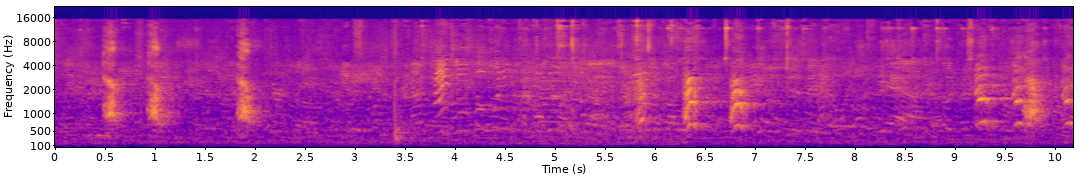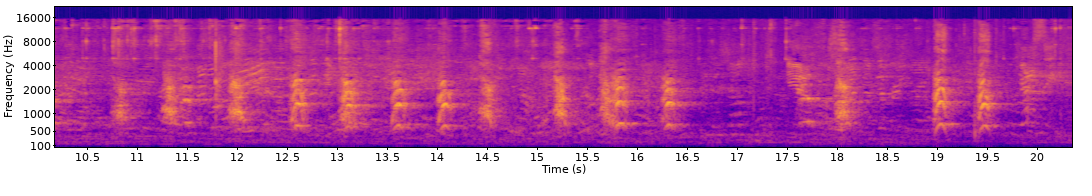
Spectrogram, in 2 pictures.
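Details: Dog at a dog social hour, barking to get another dog's attention: a string of sharp, high barks, some in quick clusters, many repeated about every half second, over a steady hum of people talking.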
